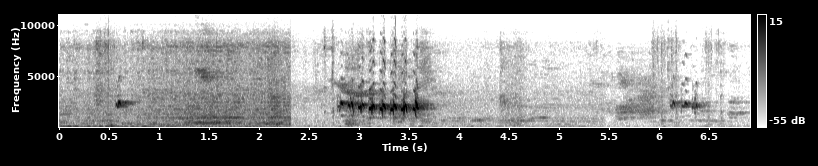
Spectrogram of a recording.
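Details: Sooty-headed bulbul song: one quick burst of about eight bright, bubbly notes strung close together, preceded by a rough, noisy passage and followed by a fainter short chirp.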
